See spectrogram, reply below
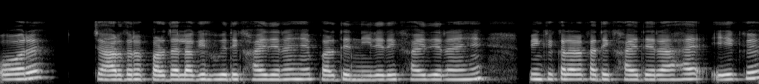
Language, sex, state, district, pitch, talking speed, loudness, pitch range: Hindi, female, Chhattisgarh, Sukma, 230 Hz, 190 wpm, -15 LUFS, 225-240 Hz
